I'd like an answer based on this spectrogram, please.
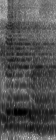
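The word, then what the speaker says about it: Christmas: हैं फिर दूसरा है सी एच आर आई एच टी एम ए एस क्रिस्मस दोनों ही हमने जनरल वर्ड लिए हैं जो लोग बोलते हैं जनरली वही समझाने के लिए कि क्रिस्मस क्रिस्मस में भी हम टी का प्रन सेशन नहीं करते हैं फिर है ल नंबर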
